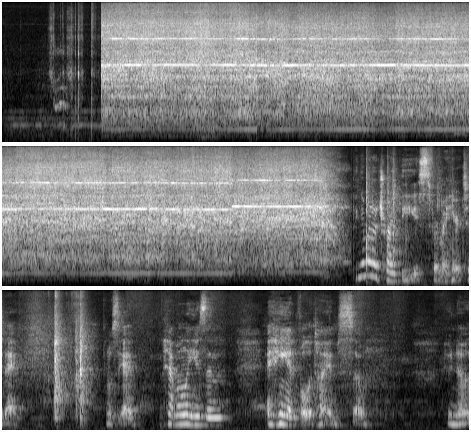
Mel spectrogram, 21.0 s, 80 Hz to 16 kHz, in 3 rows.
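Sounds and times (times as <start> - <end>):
hair dryer blowing air: 1.5 - 12.3.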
